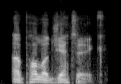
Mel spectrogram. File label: "Apologetic", British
